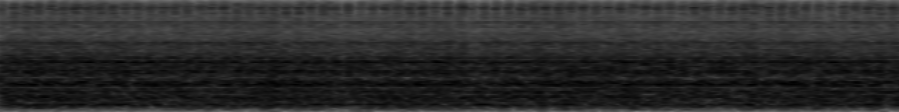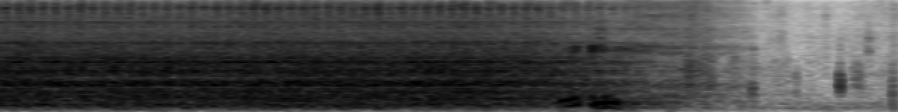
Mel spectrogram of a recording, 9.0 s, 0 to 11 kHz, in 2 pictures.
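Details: Milling a V-block from old forklift tine steel with carbide cutter and coolant, about 1 mm cuts: hard steady rattle about three times a second while cutting, chatter from runout in an out-of-round cheap Chinese arbor letting few teeth hit.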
